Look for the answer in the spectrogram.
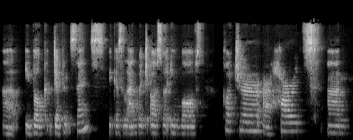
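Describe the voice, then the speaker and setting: A woman whose first language is Chinese, teaching a dharma class in a slow, gentle, hesitant way with many fillers. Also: low-pitched, echoey room, low-quality recording. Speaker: meditation teacher.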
